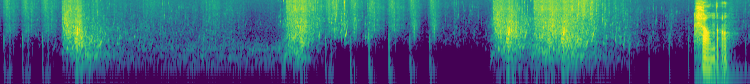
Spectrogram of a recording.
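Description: Water splashes in bursts.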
